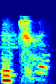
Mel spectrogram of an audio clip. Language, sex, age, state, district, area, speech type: Hindi, male, 30-45, Uttar Pradesh, Hardoi, rural, conversation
